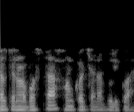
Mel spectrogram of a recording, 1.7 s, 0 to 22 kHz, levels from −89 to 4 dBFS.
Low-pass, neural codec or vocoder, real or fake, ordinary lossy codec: 3.6 kHz; codec, 16 kHz in and 24 kHz out, 2.2 kbps, FireRedTTS-2 codec; fake; Opus, 24 kbps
